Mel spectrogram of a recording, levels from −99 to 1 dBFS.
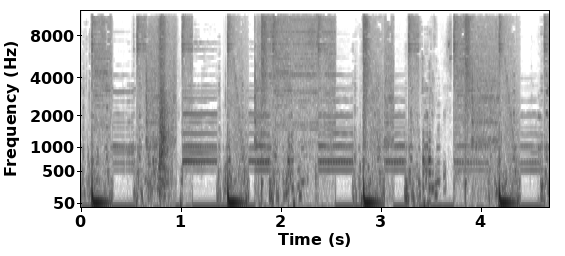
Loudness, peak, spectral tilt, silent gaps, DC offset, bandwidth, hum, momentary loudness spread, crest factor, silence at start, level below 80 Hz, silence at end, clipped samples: -29 LUFS; -8 dBFS; -4.5 dB/octave; none; 0.3%; 11.5 kHz; none; 10 LU; 18 dB; 0 s; -28 dBFS; 0 s; under 0.1%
